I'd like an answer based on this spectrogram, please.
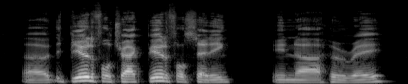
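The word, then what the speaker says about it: Jerez: Beautiful track, beautiful setting in Hooray. Hooray, is that how you say it, mate? Hooray without the Z or the... Yeah, it's like a H.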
